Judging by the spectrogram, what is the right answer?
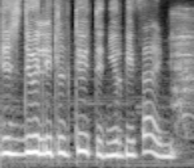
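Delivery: put-on French accent. Asked to repeat a joke line with a French accent; French accent. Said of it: "can you say that with a French accent?".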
